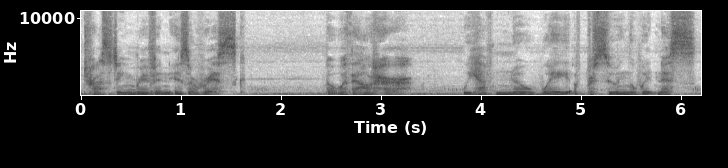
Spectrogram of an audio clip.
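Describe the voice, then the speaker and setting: A woman playing a weary, resolute war leader in a game, serious and measured. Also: sits low, fairly even intonation, background noise. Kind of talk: dramatic game cutscene dialogue. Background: music.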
